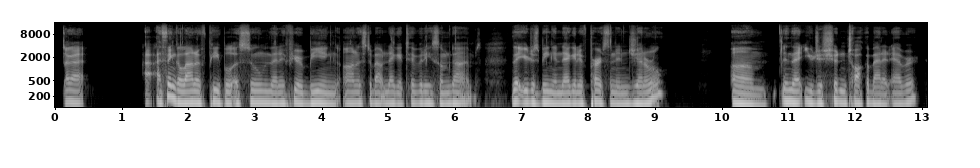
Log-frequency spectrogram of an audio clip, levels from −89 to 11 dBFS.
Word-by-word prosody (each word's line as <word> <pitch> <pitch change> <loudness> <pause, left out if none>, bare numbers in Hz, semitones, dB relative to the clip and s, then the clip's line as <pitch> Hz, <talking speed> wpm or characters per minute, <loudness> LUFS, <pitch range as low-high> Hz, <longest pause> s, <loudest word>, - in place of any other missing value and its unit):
I 145 - +1
got 135 -1 -1 0.9
I - - -1
I 140 - +2
think 185 +2 +4
a 135 - +4
lot 135 +1 +4
of 130 -3 +1
people 130 -2 0
assume 135 +2 0
that 125 -1 +1
if 125 -2 -3
you're 135 -4 +2
being 120 0 0
honest 130 -1 -3
about 125 -2 -3
negativity 125 +1 -2
sometimes, 125 +2 -2 0.5
that 145 +1 +4
you're 140 - +2
just 130 -4 0
being 135 -1 +3
a - - +1
negative 125 0 +1
person 130 -2 +1
in 120 0 -1
general, 125 - +1 1.0
um, 110 -5 +2 0.2
and 145 -1 +4
that 135 +2 +2
you 140 -3 +2
just 125 -3 +1
shouldn't 135 +2 +1
talk 130 0 0
about 115 -3 -1
it 110 - -4
ever, 130 +7 -3
125 Hz, 170 wpm, -24 LUFS, 120-135 Hz, 1.0 s, think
